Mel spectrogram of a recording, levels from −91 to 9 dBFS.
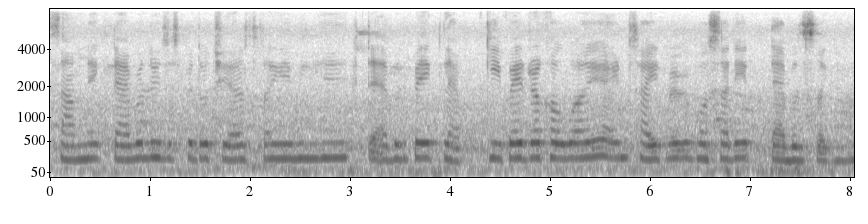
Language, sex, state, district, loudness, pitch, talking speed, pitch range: Hindi, female, Bihar, Darbhanga, -34 LUFS, 230 Hz, 195 wpm, 220-235 Hz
